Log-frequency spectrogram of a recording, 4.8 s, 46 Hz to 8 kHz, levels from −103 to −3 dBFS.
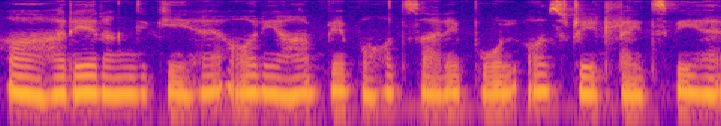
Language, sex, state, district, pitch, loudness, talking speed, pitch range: Hindi, female, Jharkhand, Jamtara, 175 Hz, -28 LUFS, 185 wpm, 170-185 Hz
